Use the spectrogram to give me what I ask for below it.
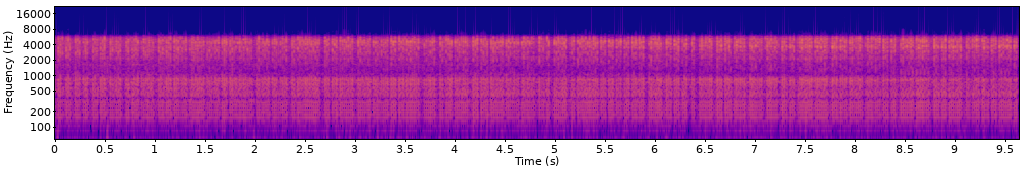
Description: Engine idling at mid-frequency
